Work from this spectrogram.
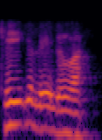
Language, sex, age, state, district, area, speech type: Hindi, male, 30-45, Madhya Pradesh, Seoni, urban, conversation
